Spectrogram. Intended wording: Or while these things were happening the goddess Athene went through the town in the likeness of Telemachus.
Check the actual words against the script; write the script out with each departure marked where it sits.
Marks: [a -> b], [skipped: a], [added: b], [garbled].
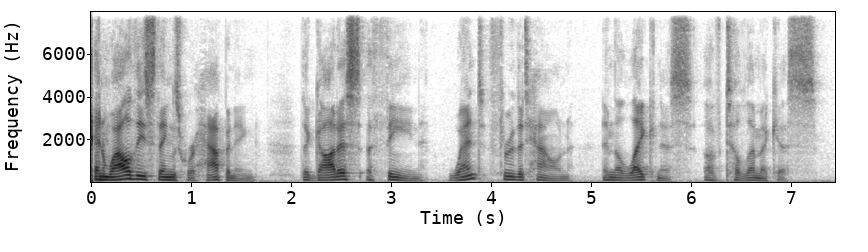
[Or -> And] while these things were happening the goddess Athene went through the town in the likeness of Telemachus.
